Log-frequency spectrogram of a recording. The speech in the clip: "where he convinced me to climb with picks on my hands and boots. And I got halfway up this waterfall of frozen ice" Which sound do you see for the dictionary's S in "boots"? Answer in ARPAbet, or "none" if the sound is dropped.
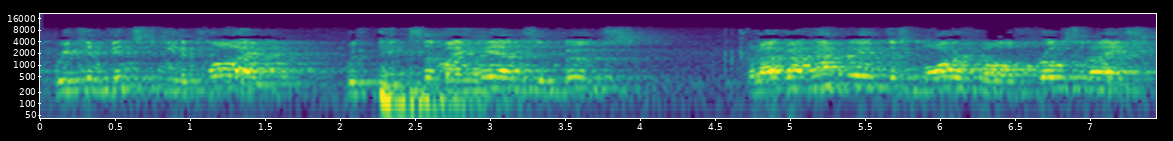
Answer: S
